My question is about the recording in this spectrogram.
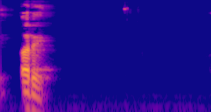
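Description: A man says one word, then a pause of faint room tone.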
